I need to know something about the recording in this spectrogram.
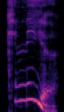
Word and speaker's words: Knie: I just told you that that word is pronounced Knie. And now I'm telling you it's Knie. That's because Knie is one knee and Knie means it's plural.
